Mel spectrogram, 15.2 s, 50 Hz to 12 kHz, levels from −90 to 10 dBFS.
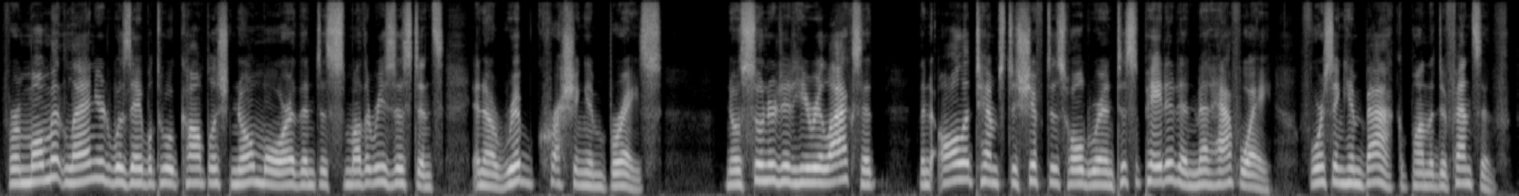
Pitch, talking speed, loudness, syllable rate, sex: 200 Hz, 175 wpm, -19 LUFS, 5.2 syllables/s, female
